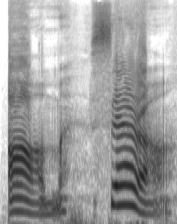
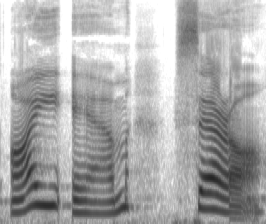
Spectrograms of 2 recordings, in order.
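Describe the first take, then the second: First: Slow "I'm Sarah", I and am glued into one syllable; fuse "I'm" into one drawn-out word; contracted. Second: "I am Sarah" with I and am separate; full "I am", then a pause before "Sarah"; uncontracted. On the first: Teacher now joining the words together, linked "I'm". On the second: Teacher giving the full form to repeat, separated "I am". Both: Shown as a demonstration. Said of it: "حالا میچسبونیم به هم".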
